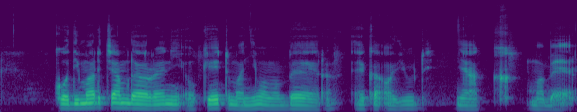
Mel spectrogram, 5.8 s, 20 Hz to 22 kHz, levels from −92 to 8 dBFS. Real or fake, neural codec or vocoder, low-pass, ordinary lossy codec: real; none; 19.8 kHz; none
